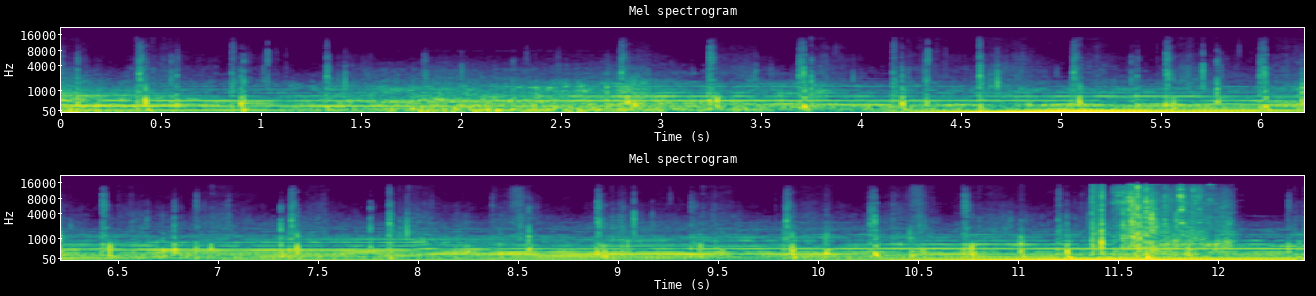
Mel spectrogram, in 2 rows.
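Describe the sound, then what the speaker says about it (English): Footsteps approach through the stone halls of The Witcher 3, a steady tapping of feet set over a droning ambient music bed, at moderate volume. "Footsteps."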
